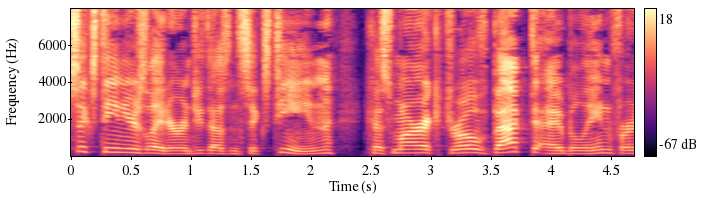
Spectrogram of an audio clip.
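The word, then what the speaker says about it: Kacsmaryk: federal judge ah look a pronunciation guide kasmarik which is cosmaric I guess is how they would have you pronounce it which I assume is how he would ever pronounce it is the uh now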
